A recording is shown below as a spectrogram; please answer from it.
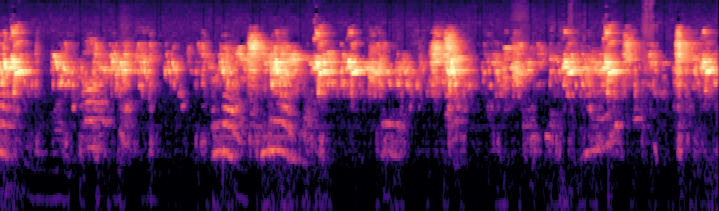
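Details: Pet caique parrot producing a busy mix of scratchy squawks and shorter chirping notes in quick uneven bursts, some louder rasping peaks standing out among softer chatter.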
